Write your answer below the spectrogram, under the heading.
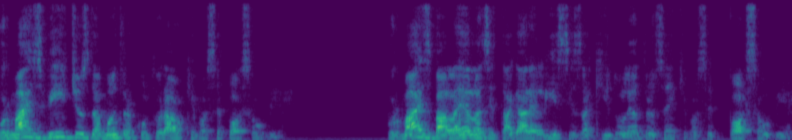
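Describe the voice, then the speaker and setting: This man talks fairly slowly. His voice sits fairly high. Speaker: philosophy and meditation video host. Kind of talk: reflective monologue.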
